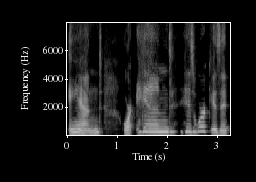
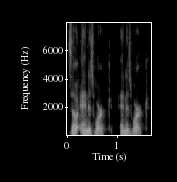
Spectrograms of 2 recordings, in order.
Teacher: But if you're not emphasizing and you're just speaking naturally, and his work, a lot of times, probably most of the time, Americans will reduce the D in and.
